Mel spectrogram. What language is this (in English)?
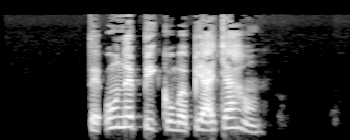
Copainalá Zoque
